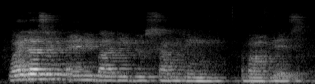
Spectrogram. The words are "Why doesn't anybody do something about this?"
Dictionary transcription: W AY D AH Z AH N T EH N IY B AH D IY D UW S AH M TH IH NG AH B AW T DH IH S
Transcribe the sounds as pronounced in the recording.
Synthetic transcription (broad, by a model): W AY D AH Z AH N T EH N IY B AH D IY D UW S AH M T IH NG AH B AW T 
